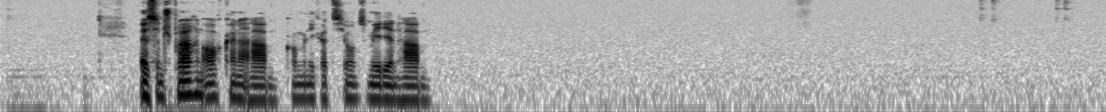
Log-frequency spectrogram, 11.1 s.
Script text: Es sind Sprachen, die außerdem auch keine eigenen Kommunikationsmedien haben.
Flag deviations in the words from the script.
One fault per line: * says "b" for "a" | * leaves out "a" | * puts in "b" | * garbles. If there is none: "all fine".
* leaves out "die außerdem"
* says "haben" for "eigenen"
